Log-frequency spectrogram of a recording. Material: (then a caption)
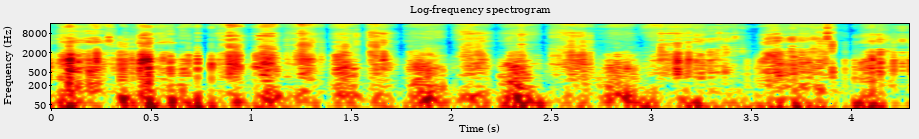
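Faux leather. Long nails scratch fast across a red snake-embossed faux leather bracer with metal studs along the edge. The result is a steady, rapid run of dry, rasping scrapes, dull and low-heavy with little brightness, each stroke ending almost at once.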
